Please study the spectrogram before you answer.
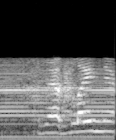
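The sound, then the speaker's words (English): Electric hair clippers run with a steady, low buzzing hum while a barber trims around the sideburns. A voice is heard under the drone. “if the clipper's cutting good, I can go all the way around that way and know just how much to hold it back up to keep them”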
